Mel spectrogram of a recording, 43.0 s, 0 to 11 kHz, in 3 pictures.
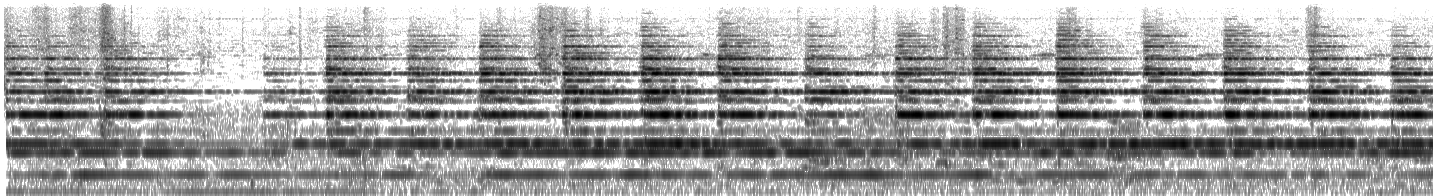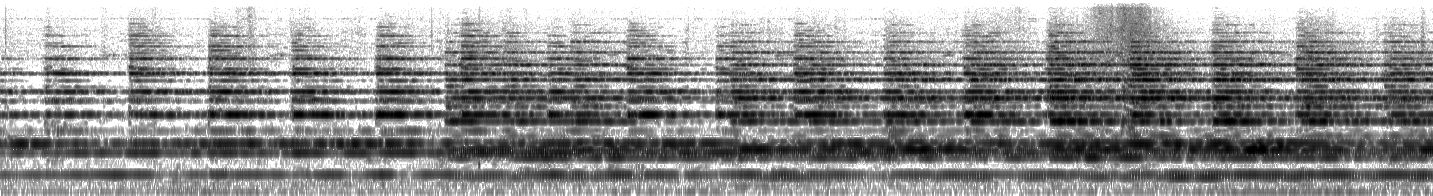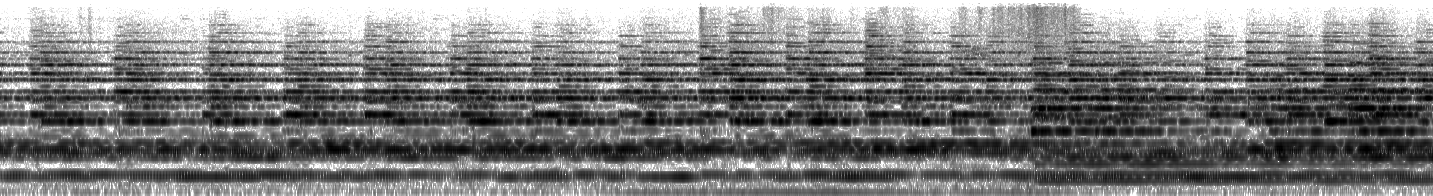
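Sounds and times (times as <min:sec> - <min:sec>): bells ringing in a peal: 0:00.0 - 0:42.9.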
